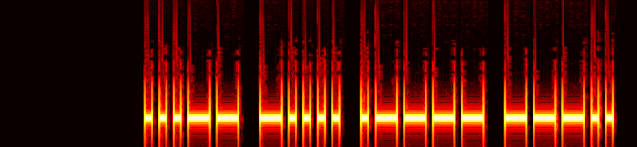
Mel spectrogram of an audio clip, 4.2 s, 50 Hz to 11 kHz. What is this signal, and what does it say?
Morse code, heard as a keyed tone, about 25 wpm, 700 Hz. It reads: 3618
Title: Numbers - 4-Digit 25wpm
